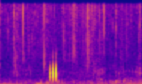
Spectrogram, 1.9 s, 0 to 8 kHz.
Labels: {"label": "biophony", "recorder": "SoundTrap 500"}
{"label": "biophony, damselfish", "recorder": "SoundTrap 500"}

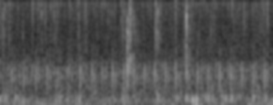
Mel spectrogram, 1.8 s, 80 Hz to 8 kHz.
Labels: {"label": "biophony, rattle", "recorder": "SoundTrap 500"}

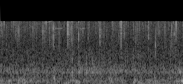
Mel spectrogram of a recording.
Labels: {"label": "biophony, rattle response", "recorder": "SoundTrap 500"}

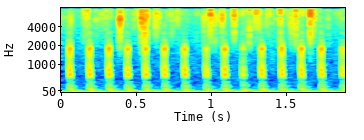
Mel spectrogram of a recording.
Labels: {"label": "biophony, knock", "recorder": "SoundTrap 300"}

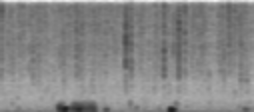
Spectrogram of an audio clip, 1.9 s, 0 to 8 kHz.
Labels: {"label": "biophony, growl", "recorder": "SoundTrap 600 or HydroMoth"}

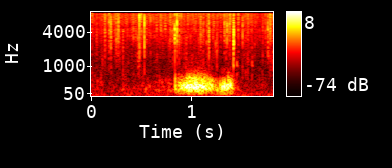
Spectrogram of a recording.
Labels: {"label": "biophony, growl", "recorder": "SoundTrap 600 or HydroMoth"}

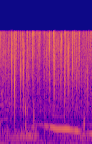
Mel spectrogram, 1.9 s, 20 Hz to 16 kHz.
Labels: {"label": "biophony", "recorder": "SoundTrap 300"}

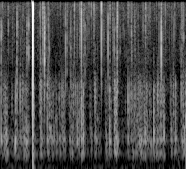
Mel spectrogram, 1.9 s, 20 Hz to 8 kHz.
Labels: {"label": "biophony, sea urchins (Echinidae)", "recorder": "SoundTrap 600 or HydroMoth"}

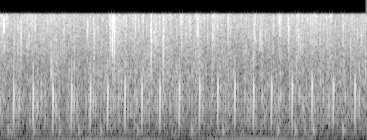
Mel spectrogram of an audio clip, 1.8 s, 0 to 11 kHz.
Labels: {"label": "biophony, rattle", "recorder": "SoundTrap 500"}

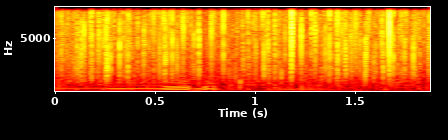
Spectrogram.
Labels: {"label": "biophony, cascading saw", "recorder": "SoundTrap 600 or HydroMoth"}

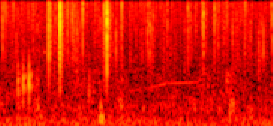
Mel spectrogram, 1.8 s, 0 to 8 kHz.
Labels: {"label": "biophony", "recorder": "SoundTrap 300"}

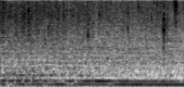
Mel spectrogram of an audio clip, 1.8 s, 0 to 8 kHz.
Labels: {"label": "anthrophony, boat engine", "recorder": "SoundTrap 500"}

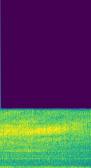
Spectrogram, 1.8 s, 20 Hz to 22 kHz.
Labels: {"label": "anthrophony, boat engine", "recorder": "SoundTrap 500"}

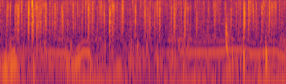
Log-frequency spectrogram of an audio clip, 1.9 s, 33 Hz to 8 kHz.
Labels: {"label": "biophony, cascading saw", "recorder": "SoundTrap 600 or HydroMoth"}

